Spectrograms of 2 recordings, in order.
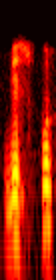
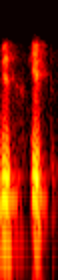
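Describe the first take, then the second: First: The last syllable sounds like 'kut'. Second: The last syllable sounds like 'kit'. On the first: The speaker calls it wrong. "बिस्कुट नहीं पढ़ते" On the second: The speaker calls it right. "यहाँ पर बिस्किट"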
